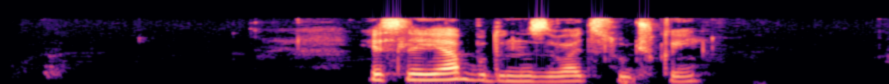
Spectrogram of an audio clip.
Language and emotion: Russian, neutral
